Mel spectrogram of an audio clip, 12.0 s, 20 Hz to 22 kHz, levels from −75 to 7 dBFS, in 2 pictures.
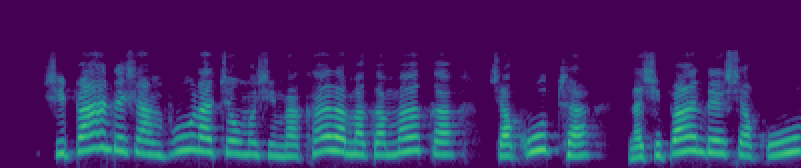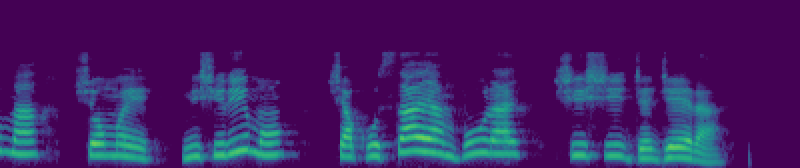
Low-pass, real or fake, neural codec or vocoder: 7.2 kHz; fake; codec, 16 kHz, 4 kbps, FunCodec, trained on Chinese and English, 50 frames a second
